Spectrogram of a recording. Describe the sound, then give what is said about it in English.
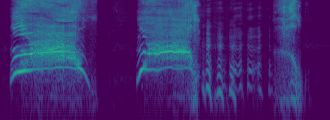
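A man vocally imitates a man being eaten by a dinosaur: two long, loud anguished screams, then a rapid run of crunching, chomping mouth noises, ending with a short strangled cry. “Yo, what's it sound like when a dude gets eaten by a dinosaur?”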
